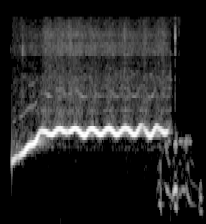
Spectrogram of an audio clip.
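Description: A person whistles an imitation of the Star Trek whistle: one sustained, rising then wavering tone lasting about a second and a half, close and clear. A few short chirpy notes follow at the end.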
